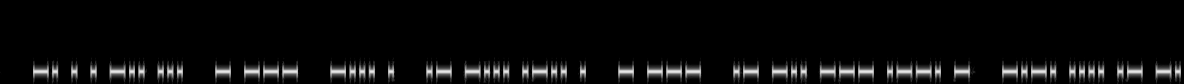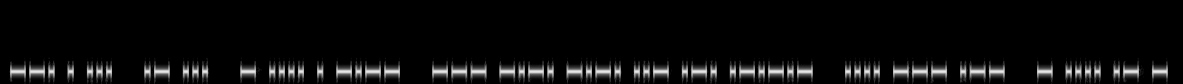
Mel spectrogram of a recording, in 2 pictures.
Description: Morse code, heard as a keyed tone, about 25 wpm, 600 Hz. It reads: NEEDS TO BE ABLE TO ADOPT CHANGES AS THEY OCCUR. HOW THAT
